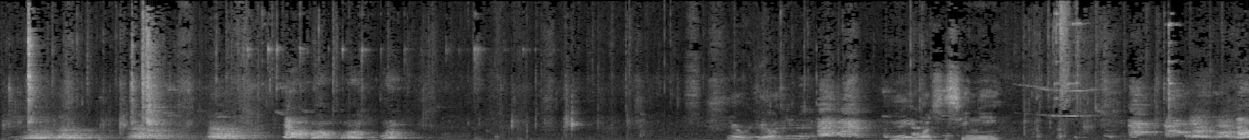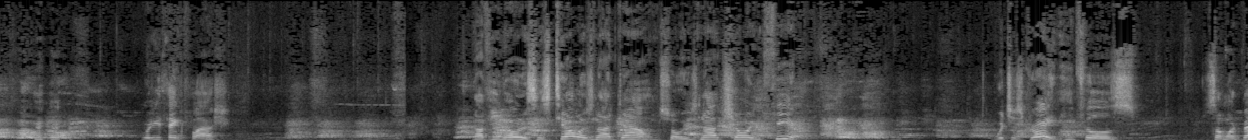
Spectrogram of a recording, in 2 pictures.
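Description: A dog barks repeatedly close by.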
